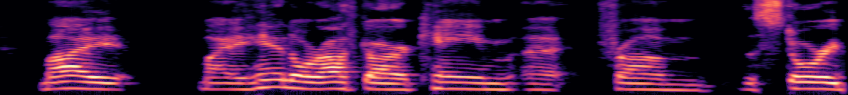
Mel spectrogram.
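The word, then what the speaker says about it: Hrothgar: rothgar and in beowulf rothgar spelt with an h for some reason high school me said i hate the h because it's silent so i took it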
